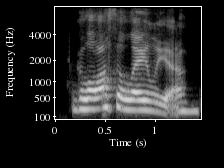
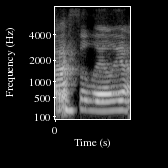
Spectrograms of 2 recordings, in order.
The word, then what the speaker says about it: glossolalia: Glossolalia, by the way. – Glossolalia. I would have said glossolalia. – Yeah, that's also how I would have said it, which is why I listened again. – Glossolalia.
